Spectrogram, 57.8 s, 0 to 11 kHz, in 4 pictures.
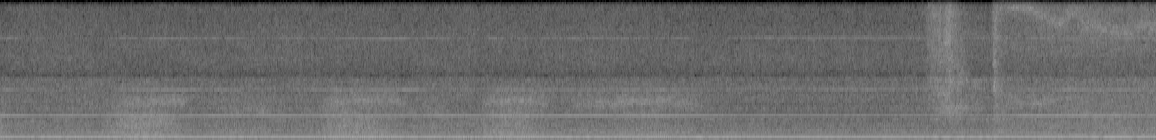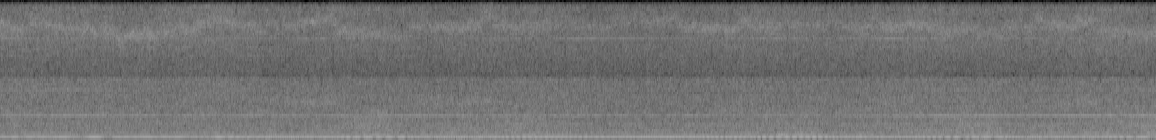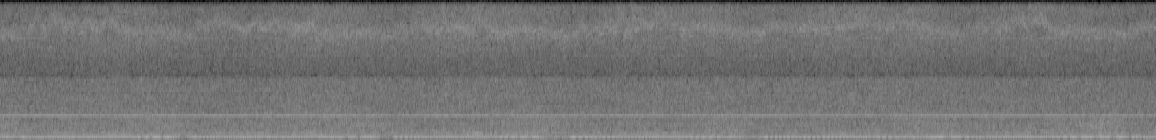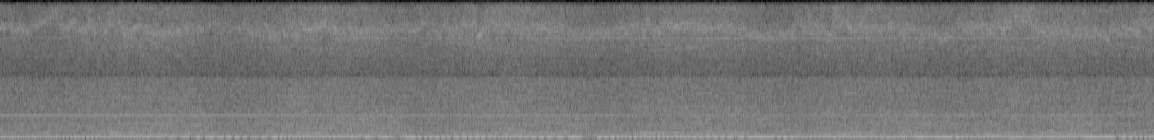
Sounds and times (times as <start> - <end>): Vacuum cleaner: 0.0 - 57.7.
